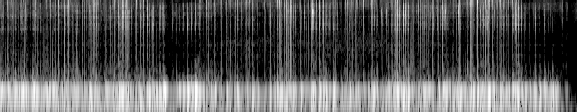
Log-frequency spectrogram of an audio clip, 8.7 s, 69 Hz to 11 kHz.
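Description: Long white nails scratch continuously over the hollow metal mesh grille of a black microphone. The result is a dense, close-up rasping and rumbling with a steady low hum near 176 Hz, heavy in the bass and without much high-end. The sound holds steady throughout and then fades out at the very end.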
